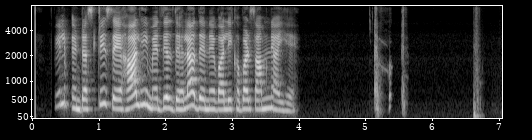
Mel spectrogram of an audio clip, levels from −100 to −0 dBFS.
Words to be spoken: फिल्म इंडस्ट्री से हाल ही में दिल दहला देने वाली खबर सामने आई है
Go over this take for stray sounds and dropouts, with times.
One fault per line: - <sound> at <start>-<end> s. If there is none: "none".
- cough at 5.1-5.7 s
- thud at 6.6-6.8 s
